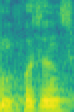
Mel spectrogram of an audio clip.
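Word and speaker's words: pnictogens: अब हम बात करते हैं 15th ग्रुप की, जिसको हम नाइट्रोजन फैमिली कहते हैं या निकोजेंस कहते हैं। पी यहाँ पर साइलेंट है, इसको हम निकोजेंस भी बोलते हैं।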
